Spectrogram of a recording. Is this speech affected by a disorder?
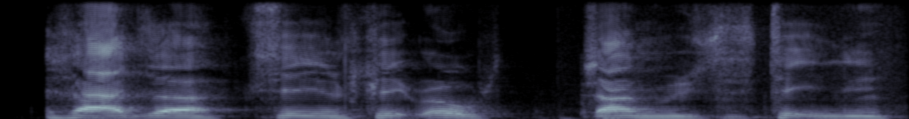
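Yes: medication-induced speech impediment.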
